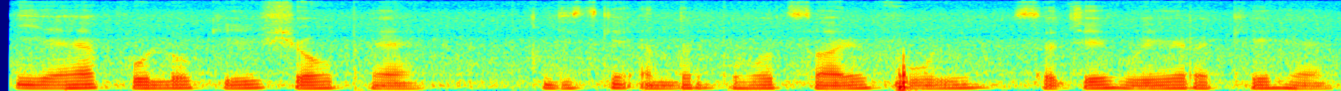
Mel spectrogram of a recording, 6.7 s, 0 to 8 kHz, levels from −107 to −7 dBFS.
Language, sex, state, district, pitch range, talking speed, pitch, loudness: Hindi, male, Uttar Pradesh, Saharanpur, 100-110 Hz, 125 wpm, 105 Hz, -24 LUFS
